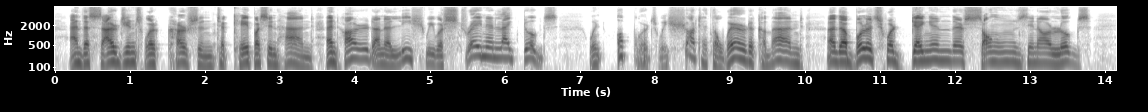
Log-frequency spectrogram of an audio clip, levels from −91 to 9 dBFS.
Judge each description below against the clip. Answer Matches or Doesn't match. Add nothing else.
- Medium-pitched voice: Matches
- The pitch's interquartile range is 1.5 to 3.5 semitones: Doesn't match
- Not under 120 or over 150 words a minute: Doesn't match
